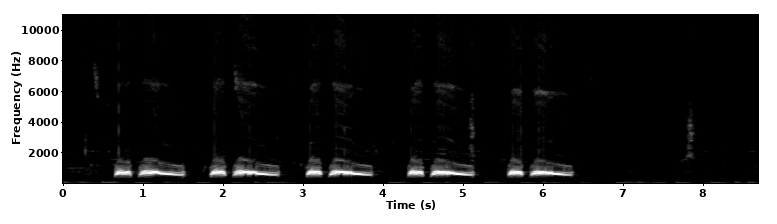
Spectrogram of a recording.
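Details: Loud, frequently singing kept spotted dove used as a master for other doves: five evenly spaced low cooing phrases, each a quick note plus a longer descending coo, then quiet, with low-frequency hum throughout.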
